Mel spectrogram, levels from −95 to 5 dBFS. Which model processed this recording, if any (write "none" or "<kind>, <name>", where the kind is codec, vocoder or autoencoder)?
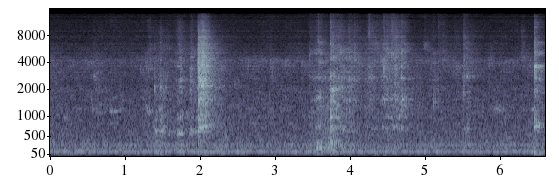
codec, DAC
